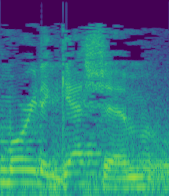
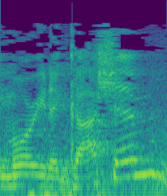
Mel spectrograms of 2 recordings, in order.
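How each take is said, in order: First: The last word has an 'e' vowel: geshem. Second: The last word has an 'a' vowel: gashem. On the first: "with a segel" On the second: "with a kamatz"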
